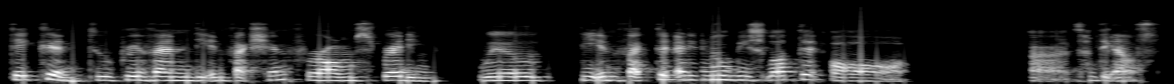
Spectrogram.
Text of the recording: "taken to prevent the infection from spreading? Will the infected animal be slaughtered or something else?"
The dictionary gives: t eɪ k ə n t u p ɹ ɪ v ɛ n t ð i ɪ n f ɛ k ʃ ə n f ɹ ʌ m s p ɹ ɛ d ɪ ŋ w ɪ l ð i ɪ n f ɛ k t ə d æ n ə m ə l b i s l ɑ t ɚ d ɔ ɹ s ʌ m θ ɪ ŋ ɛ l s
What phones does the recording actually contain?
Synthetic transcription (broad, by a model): t eɪ k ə n t u p ɹ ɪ v ɛ n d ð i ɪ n f ɛ k ʃ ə n f ɹ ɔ m s p ɹ ɛ d ɪ ŋ w ɪ l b i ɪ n f ɛ k t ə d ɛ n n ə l b i s l ɑ t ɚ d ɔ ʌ s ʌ m t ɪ ŋ ɛ l s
